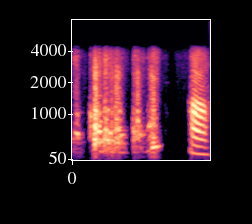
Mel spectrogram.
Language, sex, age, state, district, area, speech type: Kannada, male, 18-30, Karnataka, Davanagere, rural, conversation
